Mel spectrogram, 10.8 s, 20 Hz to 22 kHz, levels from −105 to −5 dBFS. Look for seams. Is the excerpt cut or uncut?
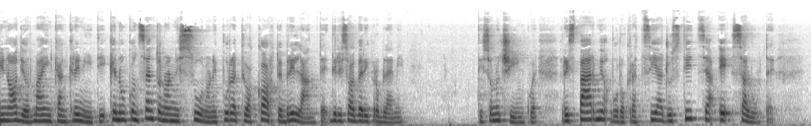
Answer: cut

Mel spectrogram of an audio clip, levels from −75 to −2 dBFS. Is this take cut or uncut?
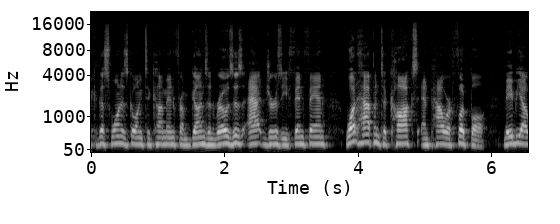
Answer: uncut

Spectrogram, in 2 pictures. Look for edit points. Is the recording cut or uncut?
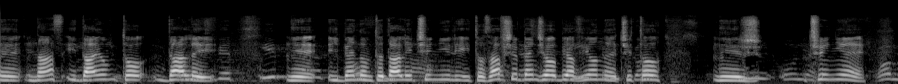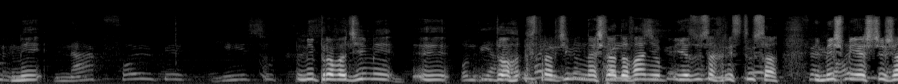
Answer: cut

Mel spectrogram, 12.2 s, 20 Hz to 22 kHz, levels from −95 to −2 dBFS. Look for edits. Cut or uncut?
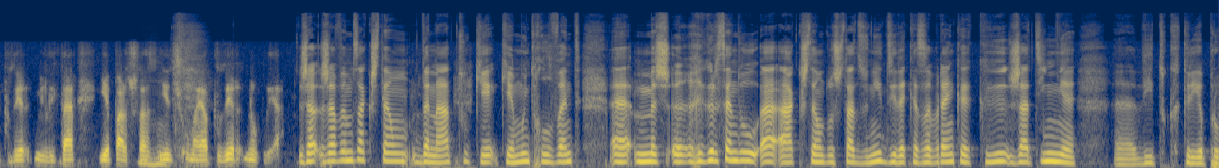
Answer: uncut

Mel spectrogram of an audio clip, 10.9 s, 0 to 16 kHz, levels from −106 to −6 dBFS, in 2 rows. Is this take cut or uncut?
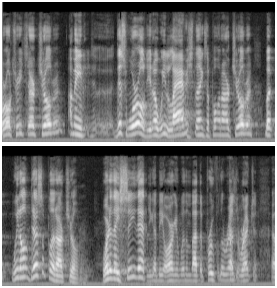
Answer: cut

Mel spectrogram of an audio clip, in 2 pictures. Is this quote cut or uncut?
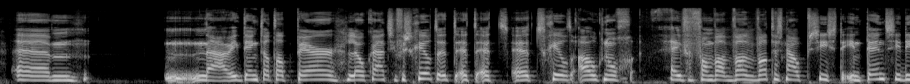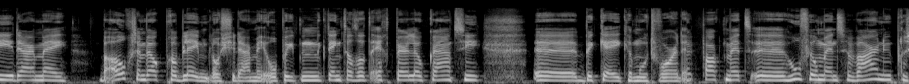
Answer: cut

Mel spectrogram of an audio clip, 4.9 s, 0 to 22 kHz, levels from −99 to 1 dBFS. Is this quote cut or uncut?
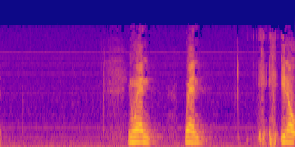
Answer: uncut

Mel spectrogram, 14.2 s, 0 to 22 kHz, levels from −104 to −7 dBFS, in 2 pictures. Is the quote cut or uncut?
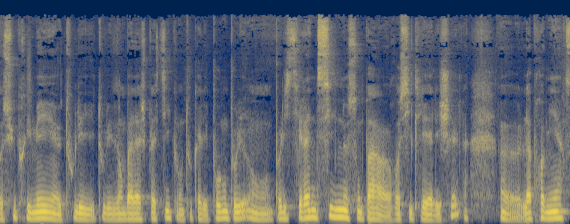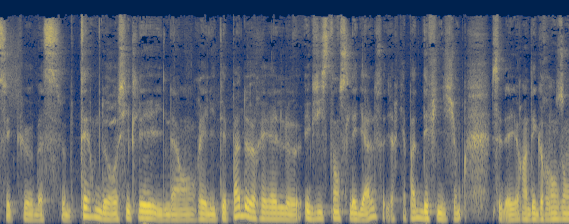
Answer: cut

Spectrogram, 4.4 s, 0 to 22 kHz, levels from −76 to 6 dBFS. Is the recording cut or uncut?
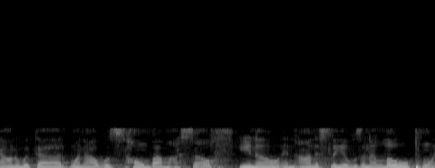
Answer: uncut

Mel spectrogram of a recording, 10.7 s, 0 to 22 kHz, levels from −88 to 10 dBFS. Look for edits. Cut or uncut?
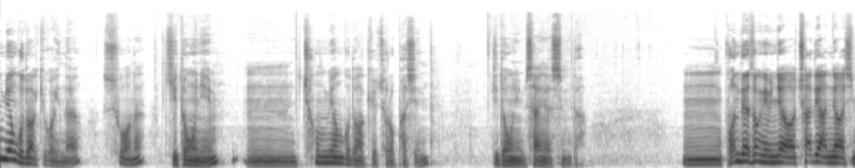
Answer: cut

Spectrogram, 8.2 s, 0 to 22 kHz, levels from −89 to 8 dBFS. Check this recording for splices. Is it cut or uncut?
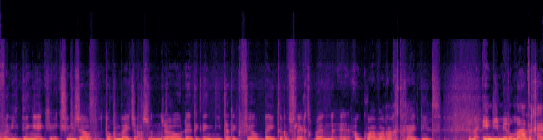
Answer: cut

